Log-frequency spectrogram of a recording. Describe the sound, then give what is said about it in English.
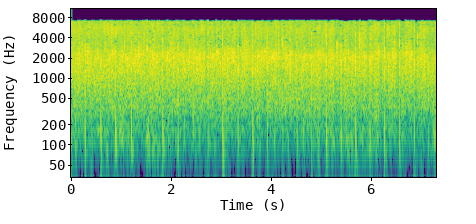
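A crowd claps steadily in a sustained round of applause for the people who work with children in Sunday school or on Wednesday nights, dense overlapping hand claps at an even loudness throughout, with no voices rising above it. “We deserve a big round of applause. Give them a big round of applause.”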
